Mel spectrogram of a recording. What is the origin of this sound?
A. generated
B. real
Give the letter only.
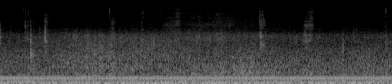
B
